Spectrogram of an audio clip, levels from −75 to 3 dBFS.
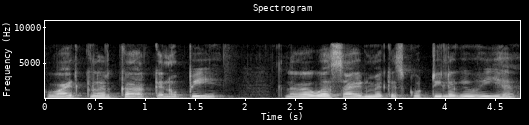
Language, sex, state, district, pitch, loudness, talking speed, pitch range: Hindi, male, Jharkhand, Ranchi, 140 Hz, -16 LUFS, 175 wpm, 125-150 Hz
